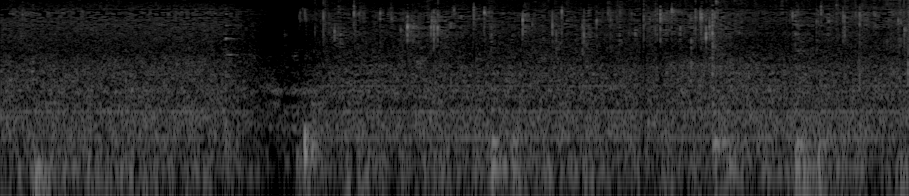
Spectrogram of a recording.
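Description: Faint crackling sizzle of battered brinjal bajjis deep-frying in hot oil. Small pops come more often after about two seconds, with a soft knock just after that.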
